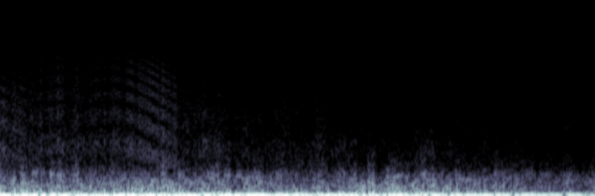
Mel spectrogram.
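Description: Low, steady ambient rumble, a dark drone bed, with a faint sweeping whoosh over the first second. It begins to fade near the end.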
